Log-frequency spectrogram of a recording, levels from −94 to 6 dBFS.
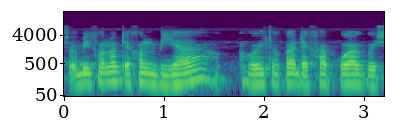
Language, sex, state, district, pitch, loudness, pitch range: Assamese, male, Assam, Kamrup Metropolitan, 120 Hz, -18 LUFS, 115-130 Hz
